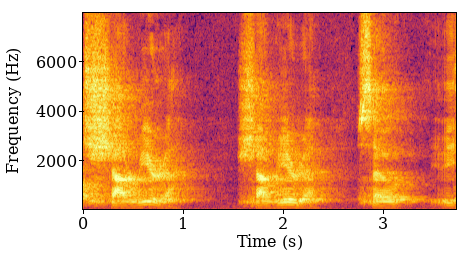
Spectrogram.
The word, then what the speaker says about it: Śarīra: So the body is called Śarīra.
